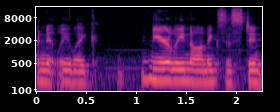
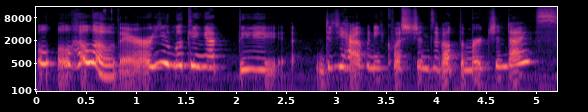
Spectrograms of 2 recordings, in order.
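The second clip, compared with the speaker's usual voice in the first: very high little chirpy voice; 3 dB louder than usual. Voicing a shopkeeper greeting customers from behind: chirpy voice. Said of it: "a new voice that sort of chirps up".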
